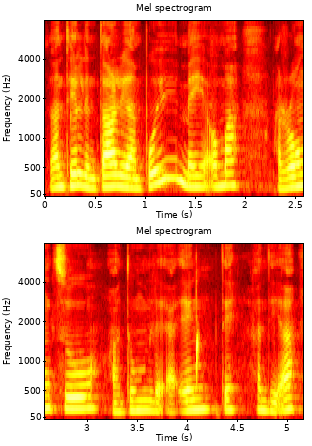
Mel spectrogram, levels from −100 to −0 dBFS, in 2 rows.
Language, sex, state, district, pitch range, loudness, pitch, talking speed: Mizo, female, Mizoram, Aizawl, 170-200 Hz, -18 LUFS, 185 Hz, 230 wpm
